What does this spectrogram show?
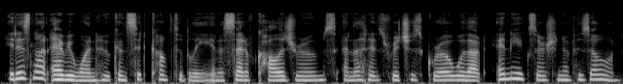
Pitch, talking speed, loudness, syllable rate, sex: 205 Hz, 250 wpm, -20 LUFS, 6.6 syllables/s, female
